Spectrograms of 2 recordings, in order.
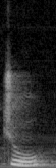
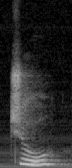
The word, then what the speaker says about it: zhu: Pinyin is ZHU, has a pronunciation of chu, chu.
